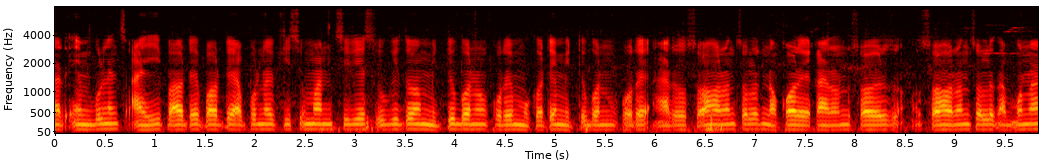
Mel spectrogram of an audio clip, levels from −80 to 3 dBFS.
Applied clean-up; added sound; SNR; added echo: none; none; none; none.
